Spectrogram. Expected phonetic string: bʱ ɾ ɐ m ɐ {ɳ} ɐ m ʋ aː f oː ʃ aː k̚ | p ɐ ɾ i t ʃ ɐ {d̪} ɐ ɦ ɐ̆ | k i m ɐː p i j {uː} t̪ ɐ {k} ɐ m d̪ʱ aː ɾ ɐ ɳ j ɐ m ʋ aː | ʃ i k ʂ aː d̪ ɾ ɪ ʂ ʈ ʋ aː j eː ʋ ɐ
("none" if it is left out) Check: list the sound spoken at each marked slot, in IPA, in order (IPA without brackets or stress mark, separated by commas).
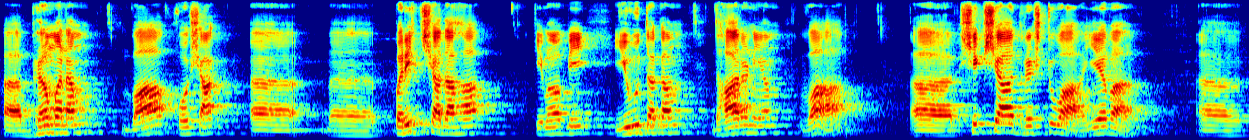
n, d̪, uː, k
